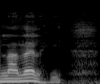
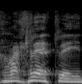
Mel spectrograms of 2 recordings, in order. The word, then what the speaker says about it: Llanelli: And one of them is the Stradey Park Hotel in Llanelli. That's not a very good pronunciation, is it?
